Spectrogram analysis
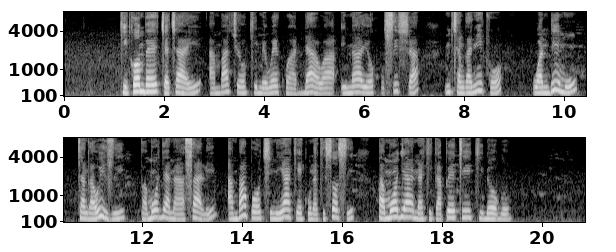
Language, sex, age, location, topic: Swahili, female, 18-24, Dar es Salaam, health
